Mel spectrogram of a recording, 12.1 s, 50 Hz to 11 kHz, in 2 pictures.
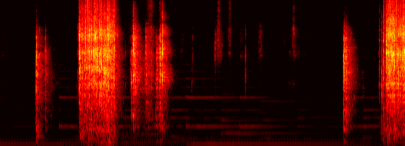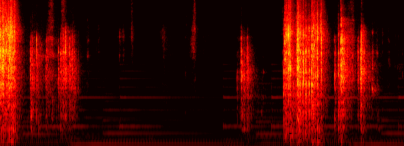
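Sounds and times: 
deck of cards shuffling: 1.2s - 4.6s, 5.7s - 9.2s, 9.8s - 12.0s.

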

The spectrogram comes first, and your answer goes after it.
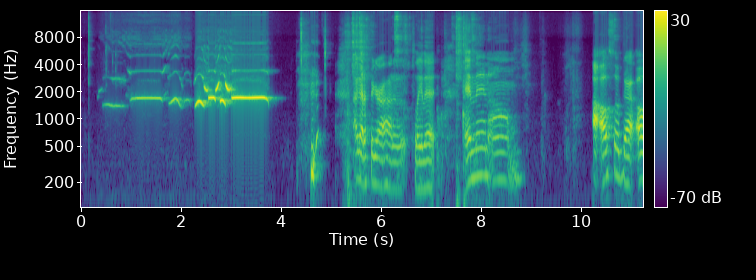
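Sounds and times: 
whistle being blown: 0.3s - 4.0s
speech: 4.6s - 4.8s, 5.5s - 9.0s, 10.2s - 11.2s.

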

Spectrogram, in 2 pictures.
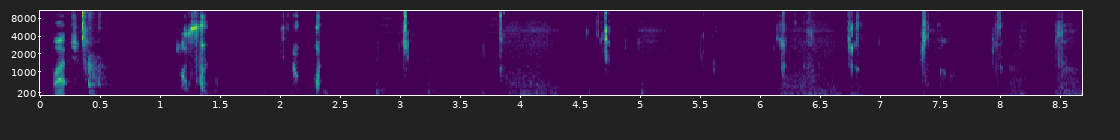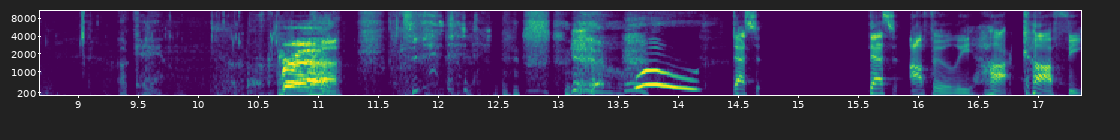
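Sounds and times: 
speech: 0.1s - 0.6s, 10.7s - 11.2s, 15.6s - 17.3s
chewing noises with crisp bites and crunches: 1.2s - 11.0s
laughter: 10.7s - 13.7s.

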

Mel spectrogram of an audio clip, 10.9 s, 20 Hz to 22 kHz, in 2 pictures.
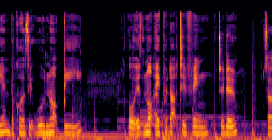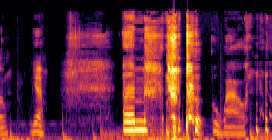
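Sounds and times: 
speech: 0.0s - 1.8s, 2.5s - 7.0s, 7.9s - 10.8s
sharp loud coughs: 8.3s - 9.6s
person clearing throat with a voiced rasp: 8.7s - 9.6s.

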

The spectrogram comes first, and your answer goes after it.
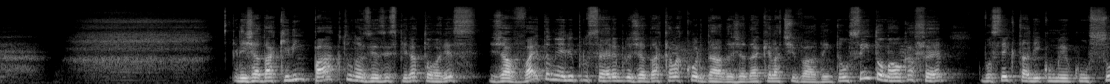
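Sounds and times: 
person inhaling deeply through the nose: 0.0s - 2.2s
speech: 2.3s - 11.0s.

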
